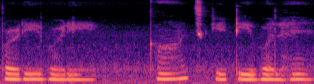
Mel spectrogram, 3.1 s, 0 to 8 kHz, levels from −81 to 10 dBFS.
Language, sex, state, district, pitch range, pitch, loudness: Hindi, female, Chhattisgarh, Raipur, 175-190 Hz, 185 Hz, -15 LUFS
